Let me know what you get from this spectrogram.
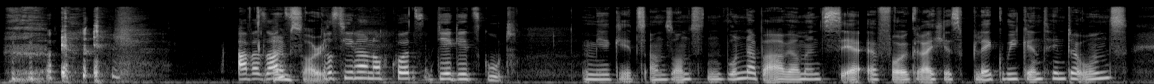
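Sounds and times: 
raspy coughing: 0.0 - 1.6
speech: 2.4 - 5.2, 5.8 - 11.5.

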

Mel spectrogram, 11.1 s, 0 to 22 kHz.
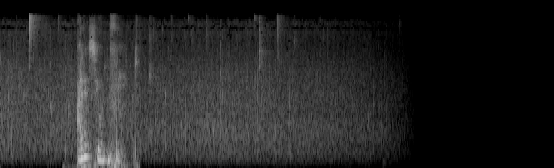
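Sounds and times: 
steady rain pattering on a hard surface: 0.0 - 8.2
speech: 1.6 - 2.8.

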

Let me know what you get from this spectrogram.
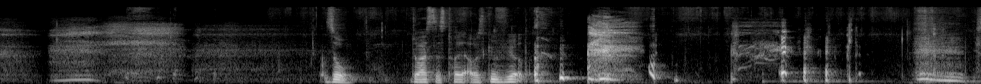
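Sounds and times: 
speech: 3.2 - 5.4
person coughing: 5.3 - 6.6.

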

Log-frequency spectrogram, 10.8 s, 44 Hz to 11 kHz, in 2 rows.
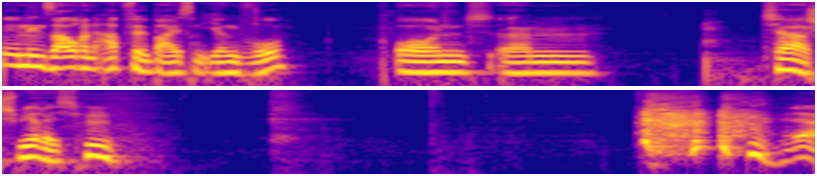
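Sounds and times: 
speech: 0.0 - 2.0, 2.6 - 4.0, 5.1 - 6.3, 10.4 - 10.8
person coughing: 9.7 - 10.8
throat clearing: 9.7 - 10.8.

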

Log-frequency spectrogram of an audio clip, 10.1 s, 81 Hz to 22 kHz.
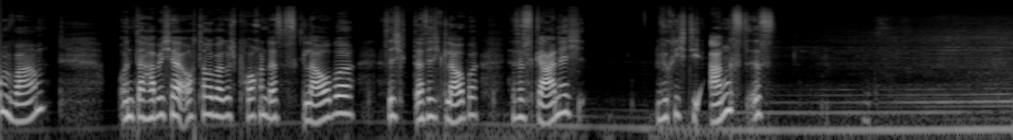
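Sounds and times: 
speech: 0.0 - 5.9, 6.6 - 7.8
motorcycle engine droning on a mountain road: 3.5 - 10.1.

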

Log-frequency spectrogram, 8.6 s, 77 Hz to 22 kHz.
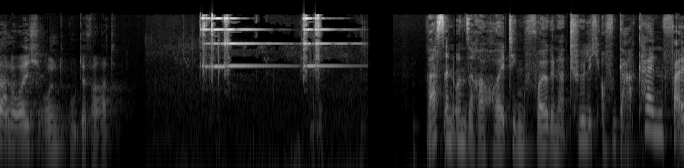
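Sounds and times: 
speech: 0.0 - 1.6, 3.9 - 4.2, 5.3 - 8.5
old-fashioned bicycle bell from 1950 ringing: 2.5 - 4.6.

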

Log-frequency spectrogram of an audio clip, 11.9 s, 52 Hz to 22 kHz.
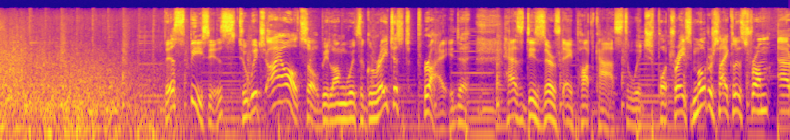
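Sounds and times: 
storm noise: 0.0 - 4.7
thunder rumbling: 0.0 - 4.8
speech: 2.5 - 11.8.

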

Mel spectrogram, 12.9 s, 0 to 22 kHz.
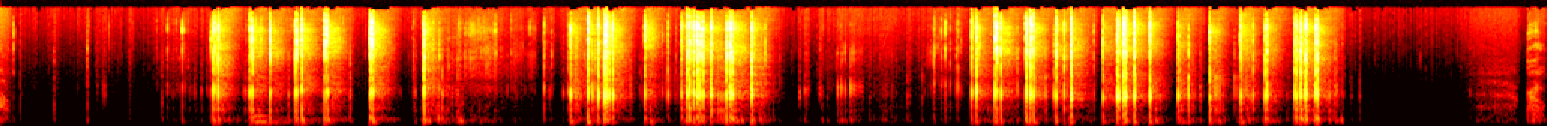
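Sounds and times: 
velcro fastener ripping apart: 1.3 - 11.3.

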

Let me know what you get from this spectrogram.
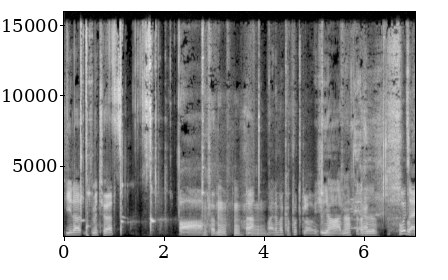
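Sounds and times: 
people chatting: 0.0 - 1.1, 2.3 - 7.0
speech: 0.0 - 1.3, 2.3 - 7.0
bottles of naturally cloudy unfiltered Helles beer being opened: 0.3 - 2.1
laughter: 5.5 - 7.0.

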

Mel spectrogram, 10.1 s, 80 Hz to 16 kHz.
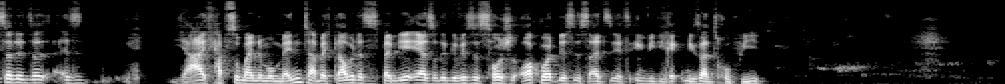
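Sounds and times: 
speech: 0.0 - 7.8
liquid pouring into a cup: 6.3 - 10.0.

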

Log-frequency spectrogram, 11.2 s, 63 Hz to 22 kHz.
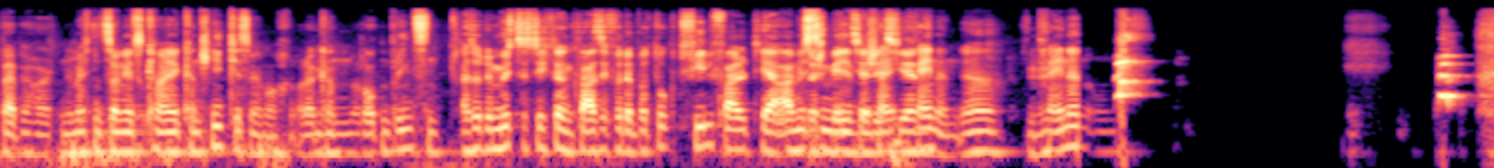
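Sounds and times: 
speech: 0.0 - 8.3
dog barking while playing after a thrown ball: 8.4 - 8.8, 10.8 - 11.1.

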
